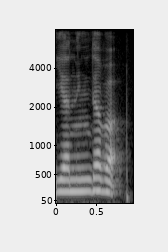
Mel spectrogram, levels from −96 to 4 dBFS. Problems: low volume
